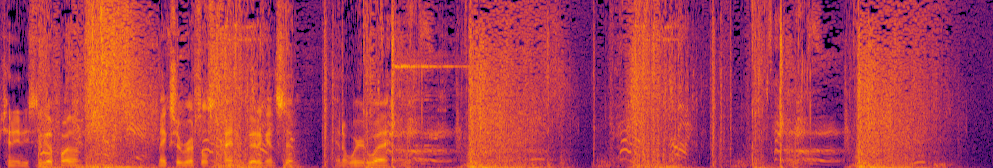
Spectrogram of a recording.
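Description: A woman's voice grunts and shouts with effort.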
